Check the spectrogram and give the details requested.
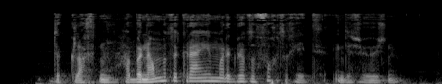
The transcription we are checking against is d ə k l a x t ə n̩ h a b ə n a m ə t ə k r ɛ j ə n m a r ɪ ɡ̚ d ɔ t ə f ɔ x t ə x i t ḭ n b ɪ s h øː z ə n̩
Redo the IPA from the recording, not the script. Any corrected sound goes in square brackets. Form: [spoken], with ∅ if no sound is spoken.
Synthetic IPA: d ə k l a x t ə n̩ h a b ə n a m ə t ə k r ɛ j ə n m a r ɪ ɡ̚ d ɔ t ə f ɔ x t ə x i t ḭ n [d] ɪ s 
